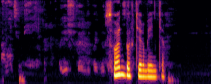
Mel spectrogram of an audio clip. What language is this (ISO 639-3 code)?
rus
